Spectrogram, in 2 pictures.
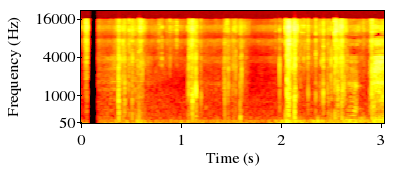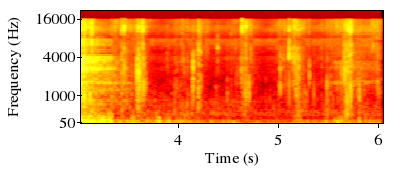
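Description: A hiker's boots crunching step by step on a frozen, leaf-strewn trail, the steps irregular and uneven in loudness.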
